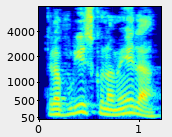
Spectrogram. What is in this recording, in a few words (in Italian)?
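"puli", vocabolario dialettale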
